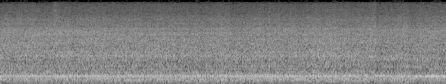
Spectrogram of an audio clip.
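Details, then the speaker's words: Series-connected cooling fans, noise level being metered before remounting; steady even airflow hiss with faint constant hum, no rattles or beats: fans running smoothly. "okay so polishes for the noise if you've got a sensitive disposition time to put your fingers in your ears that's a shame as yeah it's going to get a meter to show you what the noise level is"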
